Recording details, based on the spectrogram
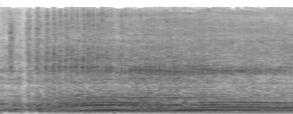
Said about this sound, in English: Mowers, start your engines.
